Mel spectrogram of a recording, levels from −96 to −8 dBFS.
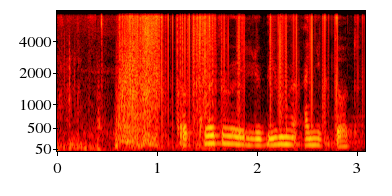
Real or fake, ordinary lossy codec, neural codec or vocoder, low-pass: fake; none; vocoder, 44.1 kHz, 128 mel bands every 512 samples, BigVGAN v2; 7.2 kHz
